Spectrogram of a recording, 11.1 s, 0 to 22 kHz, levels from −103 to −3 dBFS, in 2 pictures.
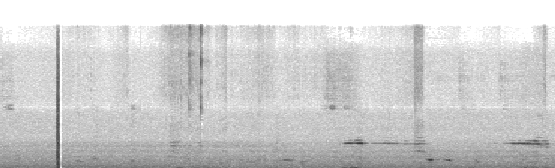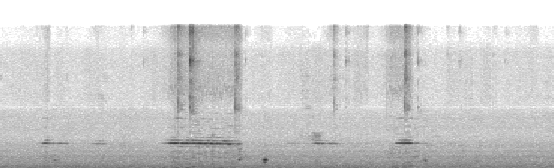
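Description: At 0.56 to 0.62 s, a wireless microphone squelch dropout: fading RF triggers a brief hiss, then a 29 ms silent gap, shown as a blank waveform and spectrogram column.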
